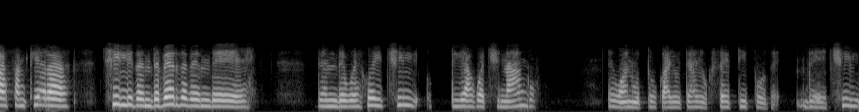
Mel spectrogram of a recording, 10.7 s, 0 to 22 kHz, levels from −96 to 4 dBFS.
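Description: Speech carried over an AMR narrowband mobile link, band-limited to roughly 200 Hz to 3.7 kHz. It has two bursts of AMR bit errors, at 0.48 to 0.75 s and 6.48 to 6.77 s, each lasting under 0.3 s. Pitch and level hold, but the sound turns hoarse and gargly. The likely cause is a weak radio link flipping the lightly protected bits of each frame at something like 10% and 7% of bits respectively. This misplaces the excitation pulses and skews the fine gain and spectral values.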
